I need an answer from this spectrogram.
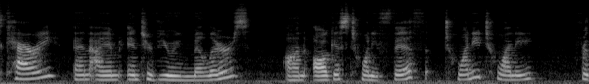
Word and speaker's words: Millers: histories channel thank you for joining me today millers all right thanks for having me appreciate it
